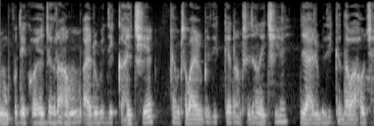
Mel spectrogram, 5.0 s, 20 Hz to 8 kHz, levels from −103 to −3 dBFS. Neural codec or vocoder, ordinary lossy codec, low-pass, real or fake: none; none; 7.2 kHz; real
